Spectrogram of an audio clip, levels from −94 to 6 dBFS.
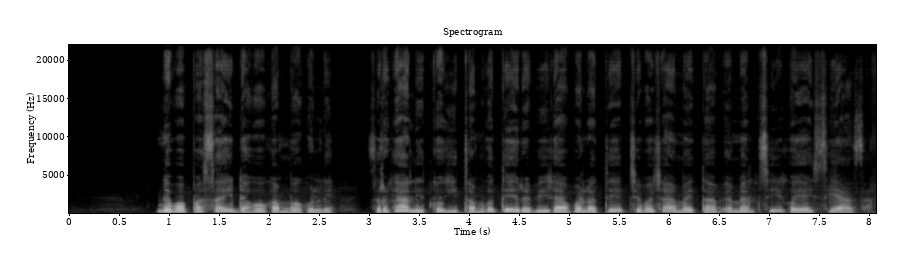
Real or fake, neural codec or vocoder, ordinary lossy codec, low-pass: fake; vocoder, 44.1 kHz, 128 mel bands every 256 samples, BigVGAN v2; none; none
